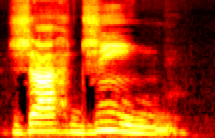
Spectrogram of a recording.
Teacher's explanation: Jardim, din é a sílaba tônica, então uma palavra oxítona.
